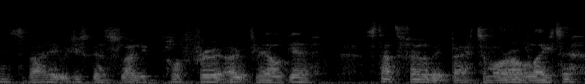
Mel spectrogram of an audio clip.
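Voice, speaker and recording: A man mumbles at a very fast pace in an English accent, his pitch fairly low and his intonation monotone and flat. Audible room echo surrounds his voice. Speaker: motorcycle builder. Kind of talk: workshop vlog. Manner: mumbling.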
